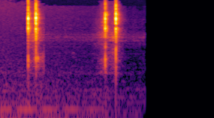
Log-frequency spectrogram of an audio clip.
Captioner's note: clicking sound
